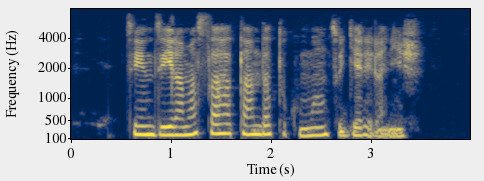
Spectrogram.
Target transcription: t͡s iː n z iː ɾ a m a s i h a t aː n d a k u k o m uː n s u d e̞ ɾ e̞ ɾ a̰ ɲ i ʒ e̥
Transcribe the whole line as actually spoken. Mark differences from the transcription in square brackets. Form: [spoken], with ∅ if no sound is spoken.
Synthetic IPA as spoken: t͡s iː n z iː ɾ a m a s [a] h a t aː n d a [t] u k [u] m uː n s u [ɟ] e̞ ɾ e̞ ɾ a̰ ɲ i ʒ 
